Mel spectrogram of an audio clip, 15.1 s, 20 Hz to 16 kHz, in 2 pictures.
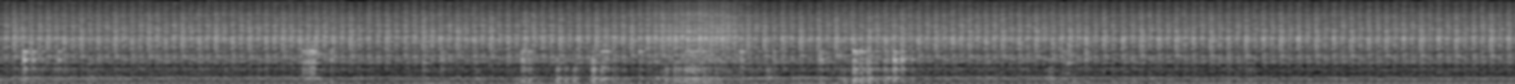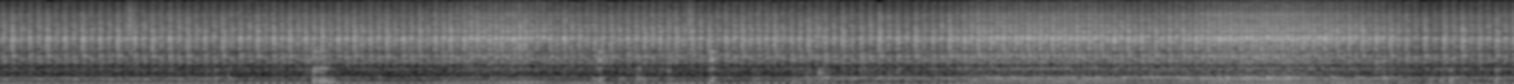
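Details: Land Rover Discovery 1 300Tdi diesel idling with a rough clatter and sharp irregular knocks; cause unknown.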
